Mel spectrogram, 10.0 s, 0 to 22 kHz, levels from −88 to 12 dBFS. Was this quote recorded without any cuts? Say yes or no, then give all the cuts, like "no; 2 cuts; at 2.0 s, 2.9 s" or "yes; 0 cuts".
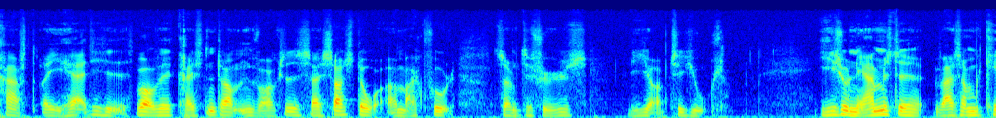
no; 1 cut; at 1.3 s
